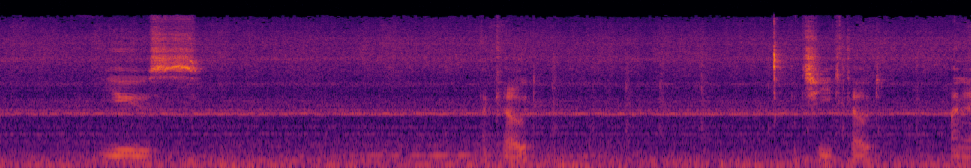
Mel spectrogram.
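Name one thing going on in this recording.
A young woman speaks briefly and quietly into a microphone.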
